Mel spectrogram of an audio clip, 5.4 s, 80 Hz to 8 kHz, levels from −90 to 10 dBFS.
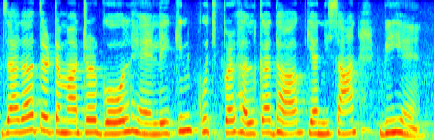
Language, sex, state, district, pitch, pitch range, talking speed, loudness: Hindi, female, Arunachal Pradesh, Lower Dibang Valley, 250 Hz, 230-265 Hz, 145 wpm, -12 LUFS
